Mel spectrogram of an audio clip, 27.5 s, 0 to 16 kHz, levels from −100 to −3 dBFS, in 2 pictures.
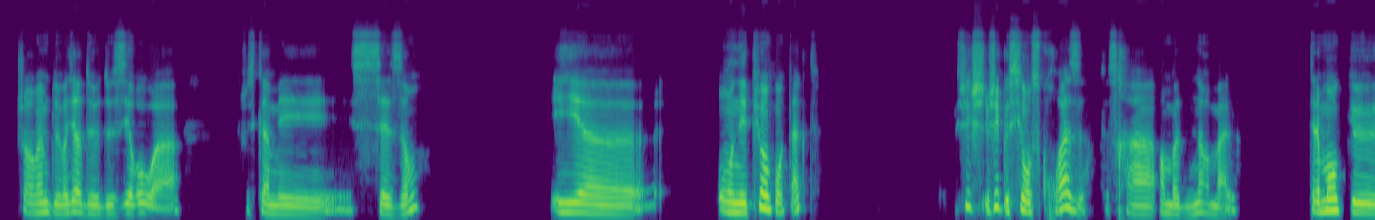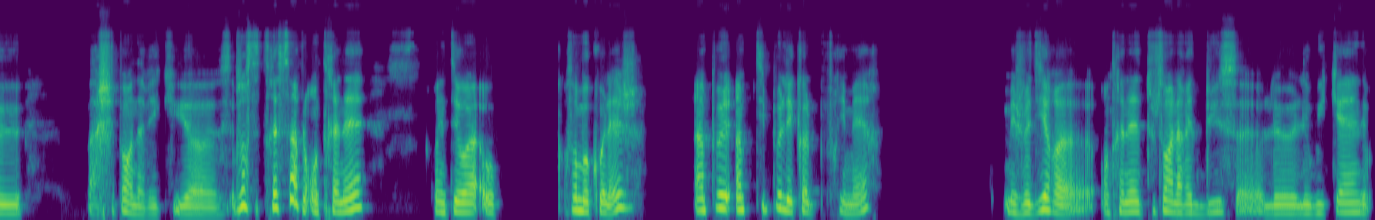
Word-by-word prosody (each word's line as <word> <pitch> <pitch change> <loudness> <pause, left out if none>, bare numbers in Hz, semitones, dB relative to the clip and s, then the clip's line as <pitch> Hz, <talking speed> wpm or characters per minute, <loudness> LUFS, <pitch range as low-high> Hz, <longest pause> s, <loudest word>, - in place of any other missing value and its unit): genre 150 -1 -4
même, 155 +1 +2
je - - -6
devrais 145 0 0
dire, 165 -1 +2
de 140 -1 -2
de 135 +2 -4
0 150 +3 -1
à - - -3 0.6
jusqu'à 145 - -4
mes 125 0 -2 0.2
16 140 -8 -4
ans 220 +10 -1 1.3
et 160 -1 +3
heu, 135 - +1 0.8
on 160 -3 +4
est 150 - +6
plus 240 - +3
en 215 - +8
contact. 155 -4 -4 1.4
Je - - -13
sais 250 - +1
que - - +1
je - - -1
sais 240 - +3
que, 175 - +1
si 195 - -1
on 165 -3 +5
se - - -7
croise, 205 +1 +1 0.2
ce - - -19
sera 130 -3 -2
en - - -3
mode 135 -4 -2
normal, 150 - -4 0.8
tellement 180 +3 +6
que, 145 -5 +1 0.7
bah, - - -7
je - - +4
sais - - -2
pas, 180 - 0
on 145 -5 0
a 125 - -3
vécu, 120 +2 -5
heu, 120 -2 -2
c'est - - -12
pourtant, 250 +4 +4
c'est - - -9
très 230 - +4
simple. 350 +10 +4
On 165 -4 +1
traînait, 185 +11 +3 0.7
on 165 - -1
était 160 +2 +1
à 155 -1 +4
au - - -1 0.6
ensemble 190 -4 +4
au - - +5
collège, 225 +11 +1 0.6
un 190 - +4
peu 210 +3 +5
un 200 - +6
petit 200 +2 -9
peu 220 +3 -1
l'école 170 -6 +1
primaire 160 +6 -5 1.2
mais 165 - -2
je 140 - -6
veux 150 - +3
dire, 190 +4 +3
heu, 145 - +2 0.2
on 150 - -6
traînait 165 +2 +1
tous 175 - -12
le - - -8
temps 180 - +4
à - - +4
l'arrêt 145 -1 0
de 140 - -9
bus, 155 +5 -6
heu, - - -5
le 135 +1 -1
les 135 +2 -2
week-ends, 155 +3 -2
155 Hz, 185 wpm, -25 LUFS, 140-180 Hz, 1.4 s, en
